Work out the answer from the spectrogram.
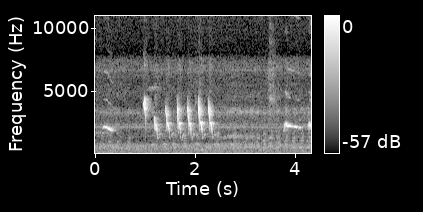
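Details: Tumba Yegua or Black-striped sparrow (Arremonops conirostris) singing: an opening whistle, then seven crisp descending notes spaced evenly about a fifth of a second apart, a pause, and a rising level whistle to close.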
